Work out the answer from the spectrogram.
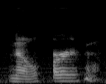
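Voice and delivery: speaking with hiccups. Real, not acted. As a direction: talk through the hiccups. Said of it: "I have the hiccups".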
